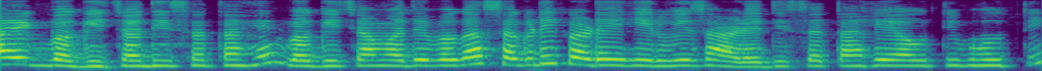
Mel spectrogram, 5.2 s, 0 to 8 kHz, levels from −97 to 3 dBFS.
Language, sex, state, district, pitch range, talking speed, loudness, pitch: Marathi, female, Maharashtra, Nagpur, 225-250 Hz, 185 wpm, -16 LUFS, 240 Hz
